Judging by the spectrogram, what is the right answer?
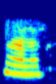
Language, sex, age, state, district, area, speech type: Kannada, female, 18-30, Karnataka, Bellary, rural, conversation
